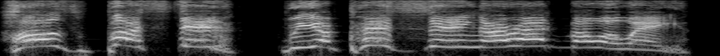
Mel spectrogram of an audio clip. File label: Crew See Breach, Male; Dialog; en; Warframe; Railjack Crew; Red Veil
